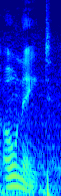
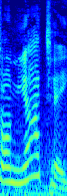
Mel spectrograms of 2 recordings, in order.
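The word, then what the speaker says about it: Oñate: And he says, "Well, you drive down that road and then you turn on Onate." Onate. How do you spell that? O-N-A-T-E. I said, "That's Onyate, you dumb Texan."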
